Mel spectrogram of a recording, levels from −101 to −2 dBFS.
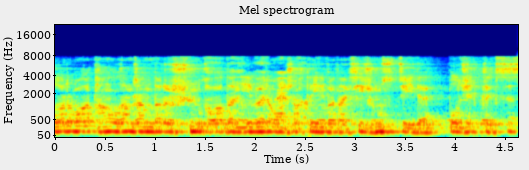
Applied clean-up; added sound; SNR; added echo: none; Breathing; 13 dB; reverberation time 0.8 s.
